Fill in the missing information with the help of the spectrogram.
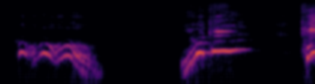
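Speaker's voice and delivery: high, slow disbelieving squeal; mock him with a shocked high slow question; you, a king? said in high mocking disbelief; incredulous. Real, not acted. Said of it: "mocking disbelief".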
